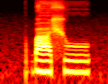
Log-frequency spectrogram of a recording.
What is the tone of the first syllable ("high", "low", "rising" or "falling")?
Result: low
